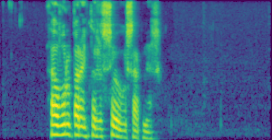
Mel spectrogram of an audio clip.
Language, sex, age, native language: Icelandic, female, 60-69, Icelandic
